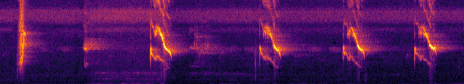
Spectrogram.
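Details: Long-tailed shrike calls played to encourage captive birds to sing: sharp, slightly harsh high notes given singly, roughly every second, with faint low rumbling between them.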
